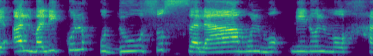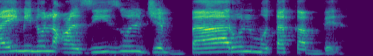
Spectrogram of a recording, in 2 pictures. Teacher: यानी ये वो अलिफ हैं कि जब आप इनको मिला के पढ़ेंगे, पूरी आयत को तसलसल से मिला के पढ़ेंगे, वस्ल में पढ़ेंगे, तो फिर ये अलिफ अपनी कोई हैसियत नहीं रखते, ये अलिफ गिर जाते हैं, इनको नहीं पढ़ा जाता। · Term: हमजतुल वस्ल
